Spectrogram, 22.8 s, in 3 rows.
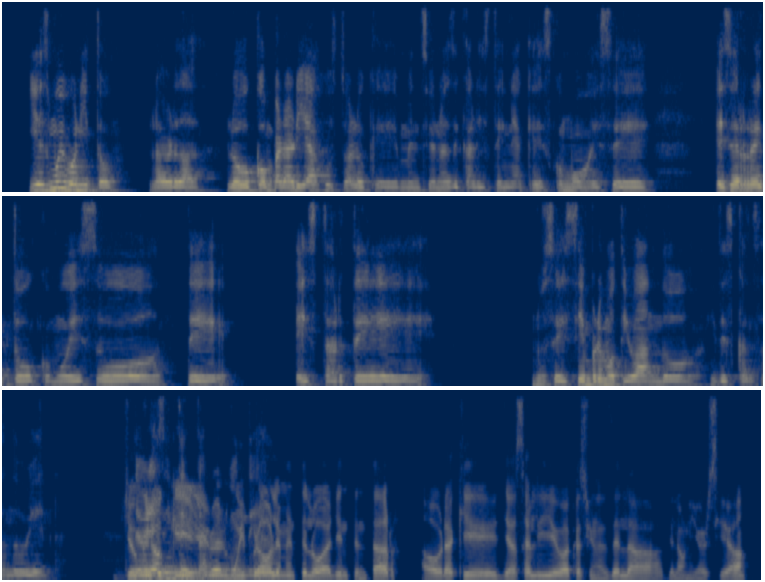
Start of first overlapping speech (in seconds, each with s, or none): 16.5 s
